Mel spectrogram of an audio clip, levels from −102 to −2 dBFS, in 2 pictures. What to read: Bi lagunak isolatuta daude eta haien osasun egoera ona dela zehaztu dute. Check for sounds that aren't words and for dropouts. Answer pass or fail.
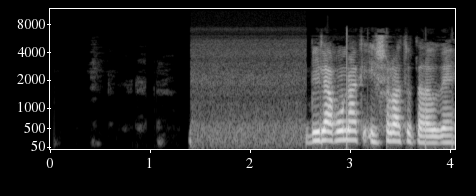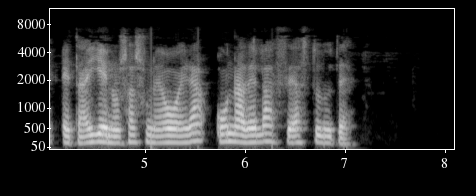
pass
